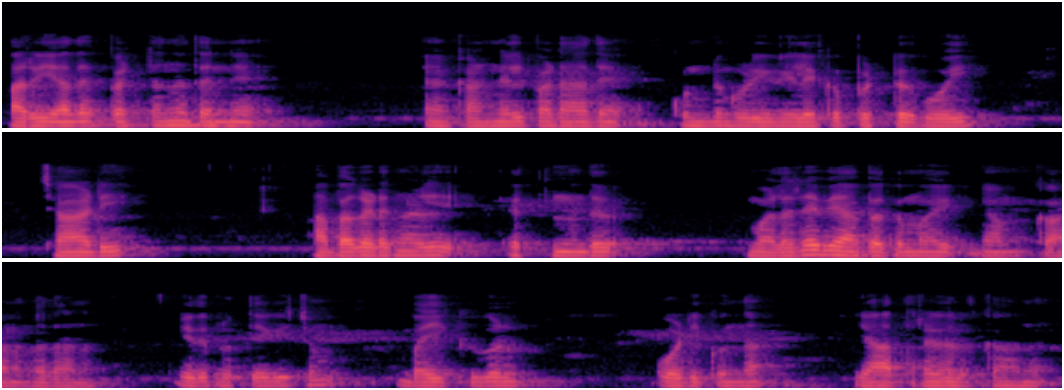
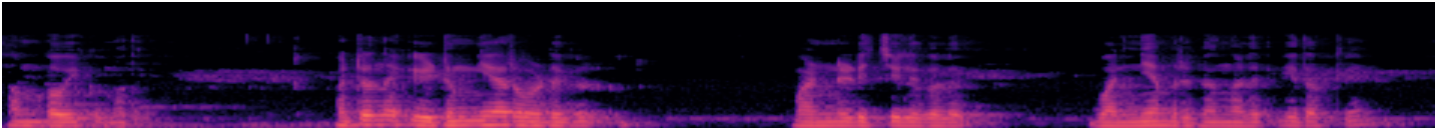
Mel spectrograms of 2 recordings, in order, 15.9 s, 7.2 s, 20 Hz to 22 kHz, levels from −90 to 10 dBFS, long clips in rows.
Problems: none marked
